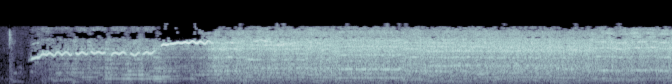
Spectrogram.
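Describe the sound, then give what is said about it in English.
A person whistles a short, wavering melody of a song for a couple of seconds, then loud, full band music from Duffy's jukebox takes over and plays steadily to the end. “Well, it's, uh, leave us no longer pretend. I better whistle it.”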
